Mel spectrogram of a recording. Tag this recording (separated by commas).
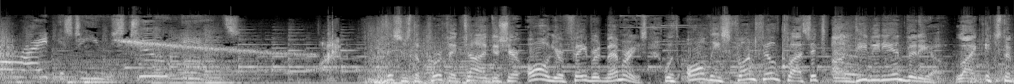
Speech, Music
